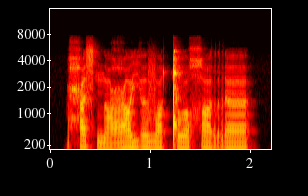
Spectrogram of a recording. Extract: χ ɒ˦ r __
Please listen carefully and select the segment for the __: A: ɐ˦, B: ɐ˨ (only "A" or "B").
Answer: A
